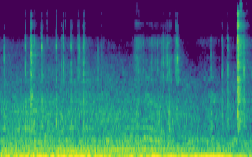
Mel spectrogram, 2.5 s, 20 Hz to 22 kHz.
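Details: Pexma Maximum 21-speed mountain bike (3 front, 7 rear) from A101: light, crisp clicks as the shift lever steps through positions, no grinding or rattle; shifter works cleanly.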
